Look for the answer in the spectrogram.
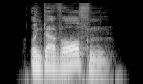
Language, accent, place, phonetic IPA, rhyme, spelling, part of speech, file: German, Germany, Berlin, [ˌʊntɐˈvɔʁfn̩], -ɔʁfn̩, unterworfen, verb, De-unterworfen.ogg
- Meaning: past participle of unterwerfen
